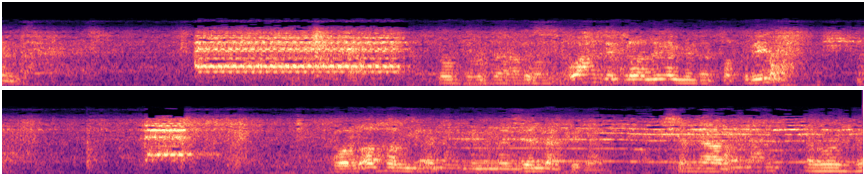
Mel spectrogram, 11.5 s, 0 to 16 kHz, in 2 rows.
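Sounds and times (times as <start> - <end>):
telephone ringing: 1.3 - 2.8, 6.7 - 7.2
speech: 2.9 - 5.8, 8.0 - 11.4.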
